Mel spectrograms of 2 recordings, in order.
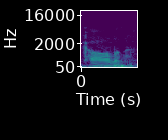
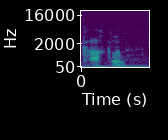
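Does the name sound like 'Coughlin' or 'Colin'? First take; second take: Colin; Coughlin. First: The name sounds like 'Colin'. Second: The name sounds like 'Coughlin'. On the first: This is how some places, like Cork, say it. "other places it's Colin" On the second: This is the speaker's usual way of saying it. "I pronounce it Coughlin"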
